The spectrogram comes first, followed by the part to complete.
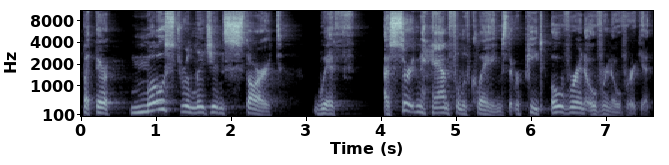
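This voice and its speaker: A man giving a religious lecture as a rabbi, with halting, deliberate phrasing and emphatic pauses. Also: on the high side, sing-song, creaky, darkish tone, husky.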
